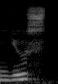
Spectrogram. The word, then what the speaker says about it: used: So this this e, you don't pronounce it when you are pronouncing the words. Of course, you have to write it, but you are not going to pronounce it when you're reading it.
